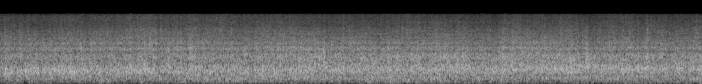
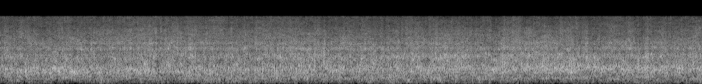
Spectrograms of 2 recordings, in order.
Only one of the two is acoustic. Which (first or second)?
first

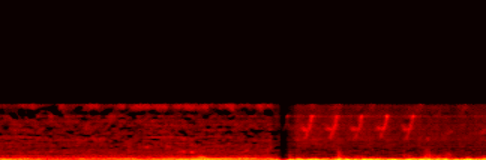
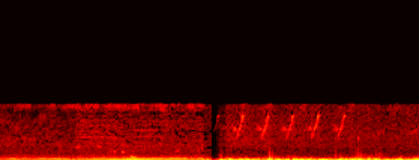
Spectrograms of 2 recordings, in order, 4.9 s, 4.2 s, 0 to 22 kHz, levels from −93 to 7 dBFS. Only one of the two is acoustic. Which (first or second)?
second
